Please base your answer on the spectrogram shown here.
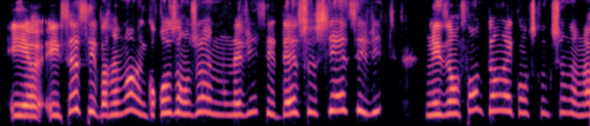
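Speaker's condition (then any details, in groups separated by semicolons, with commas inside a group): Cerebral palsy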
